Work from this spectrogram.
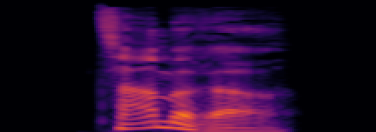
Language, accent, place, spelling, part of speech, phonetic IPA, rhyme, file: German, Germany, Berlin, zahmerer, adjective, [ˈt͡saːməʁɐ], -aːməʁɐ, De-zahmerer.ogg
- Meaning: inflection of zahm: 1. strong/mixed nominative masculine singular comparative degree 2. strong genitive/dative feminine singular comparative degree 3. strong genitive plural comparative degree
